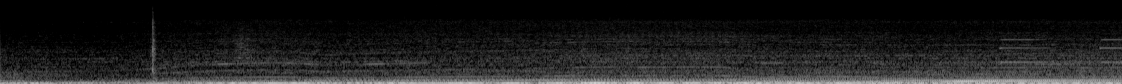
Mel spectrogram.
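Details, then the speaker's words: Subaru with non-OEM axle shaft, driving at about 35-40 mph: loud low steady hum from the front end under road noise, droning with vehicle speed; worn wheel bearing. "So we're at about 35-40 miles an hour right now, and I can hear quite a large humming. Very obvious."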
